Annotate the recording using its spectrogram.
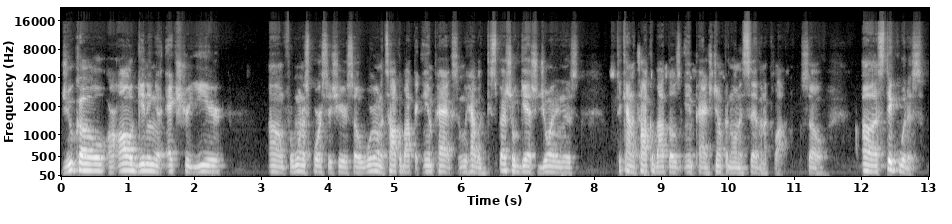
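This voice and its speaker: A man's voice: mid-range voice, fairly even intonation, normal speed. A man hosting a basketball podcast, laid-back and chatty, laughing and talking over his co-hosts. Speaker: podcast host. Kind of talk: casual sports podcast chat.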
